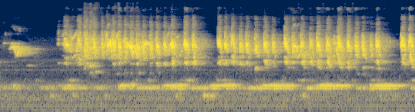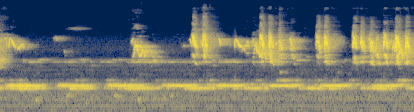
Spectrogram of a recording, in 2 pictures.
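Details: Chirping of sparrows: loud, rapid strings of sharp high chirps in bursts with brief pauses, clear against a quiet background with a faint steady tone.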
